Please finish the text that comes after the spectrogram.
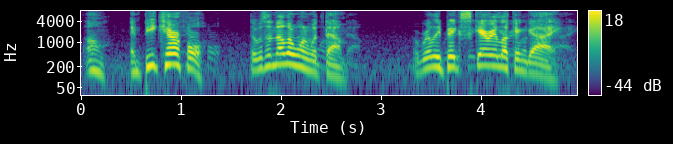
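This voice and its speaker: A man's voice: fairly high pitch, very animated, a little fast, fairly bright tone. A man voicing a timid, grateful young man in a comic dub. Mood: nervous.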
